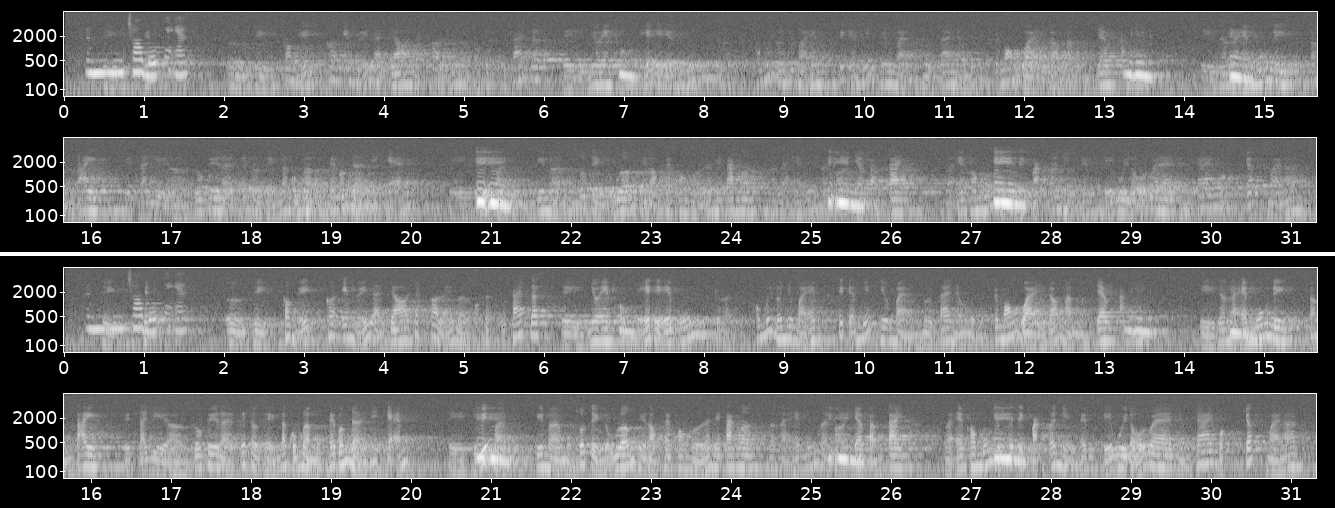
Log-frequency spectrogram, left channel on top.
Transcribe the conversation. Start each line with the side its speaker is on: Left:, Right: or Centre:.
Left: Xong
Right: thì,
Left: cho
Right: thì
Left: bố mẹ
Right: ừ thì có nghĩ có em nghĩ là do chắc có lẽ về vấn đề tuổi tác đấy thì như em còn
Left: ừ
Right: trẻ thì em muốn kiểu là không biết nữa nhưng mà em thích cái cảm giác như mà người ta nhận được một cái món quà gì đó mà mình trao tặng
Left: ừ
Right: á thì nên
Left: ừ
Right: là em muốn đi tận tay thì tại vì ờ, đôi khi là cái từ thiện nó cũng là một cái vấn đề nhạy cảm thì chị
Left: ừ
Right: biết
Left: ừ
Right: mà khi mà một số tiền đủ lớn thì lòng tham con người nó sẽ tăng lên nên là em muốn là
Left: ừ
Right: gọi là trao tận tay và em không muốn
Left: ừ
Right: dùng
Left: ừ
Right: cái tiền mặt đó nhiều em chỉ quy đổi ra những cái vật chất mà nó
